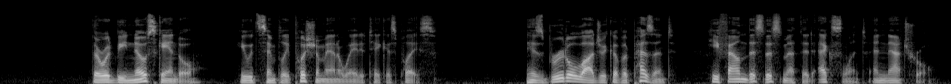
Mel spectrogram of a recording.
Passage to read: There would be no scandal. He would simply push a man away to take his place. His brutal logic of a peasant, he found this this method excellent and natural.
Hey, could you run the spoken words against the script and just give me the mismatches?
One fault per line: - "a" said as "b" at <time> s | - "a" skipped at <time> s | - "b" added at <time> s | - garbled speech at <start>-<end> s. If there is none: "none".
none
